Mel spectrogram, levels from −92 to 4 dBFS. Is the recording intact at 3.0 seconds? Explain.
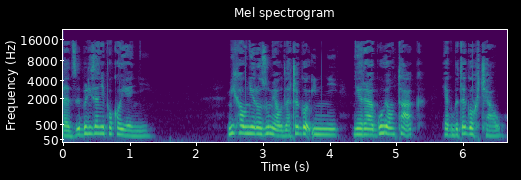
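No. Word clock ticks run from 0.46 to 6.51 s: the receiving device runs on its own clock, about 50 ppm off the sender's, so as they drift a sample is dropped or repeated roughly every 0.4 s, giving sharp ticks of uneven strength.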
